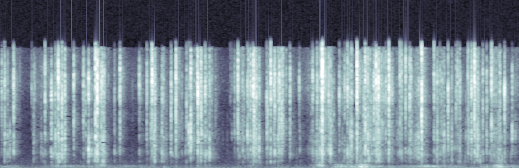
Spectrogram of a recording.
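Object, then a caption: Small kraft paper sachet. A small kraft paper sachet on a table is lifted, folded and crumpled with the fingers. It makes a quiet, continuous run of dry, bright crinkles and crackles with brief pauses, almost no low end, and no ring after each rustle.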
